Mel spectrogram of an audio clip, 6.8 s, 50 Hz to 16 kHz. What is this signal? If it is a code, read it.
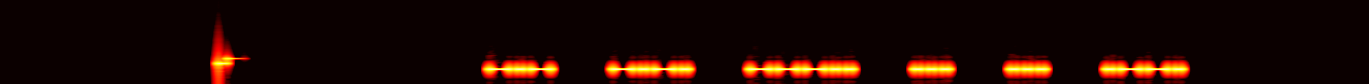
Morse code, heard as a keyed tone, about 36 wpm, spaced as for 20 wpm, 700 Hz. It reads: KC8SSP
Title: USA Call Signs - 3x Character Spacing - 35wpm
